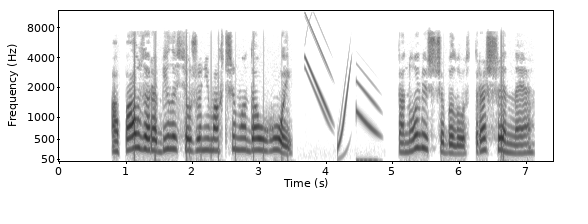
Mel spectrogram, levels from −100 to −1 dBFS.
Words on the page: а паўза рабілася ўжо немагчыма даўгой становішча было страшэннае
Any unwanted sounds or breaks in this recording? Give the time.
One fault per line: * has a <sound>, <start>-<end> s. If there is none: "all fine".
* has a chirp, 3.7-4.9 s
